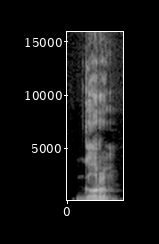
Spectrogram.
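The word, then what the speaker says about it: gorm: Gorum meaning blue. Goum. Gum. The color blue. This is pronounced as if it were spelled G O R A M.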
